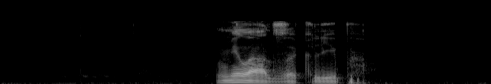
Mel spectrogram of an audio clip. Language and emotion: Russian, neutral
